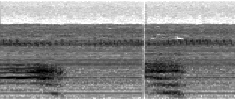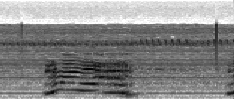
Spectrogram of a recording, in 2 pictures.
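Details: Lion calling after midnight at Pete's Pond, a waterhole in Mashatu Game Reserve, Botswana; three drawn-out moaning roars with long sliding tones, separated by pauses, over a steady low hum and insect trill.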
